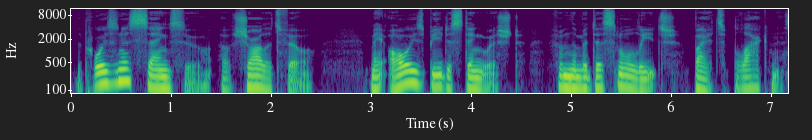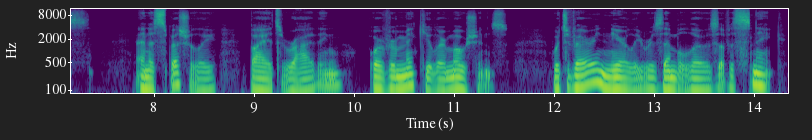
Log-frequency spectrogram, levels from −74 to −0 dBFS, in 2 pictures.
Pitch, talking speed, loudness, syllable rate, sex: 115 Hz, 135 wpm, -20 LUFS, 5.1 syllables/s, male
